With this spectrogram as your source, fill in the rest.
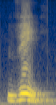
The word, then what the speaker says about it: वह: Vah, same thing with that, you don't pronounce the her and you say ve.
